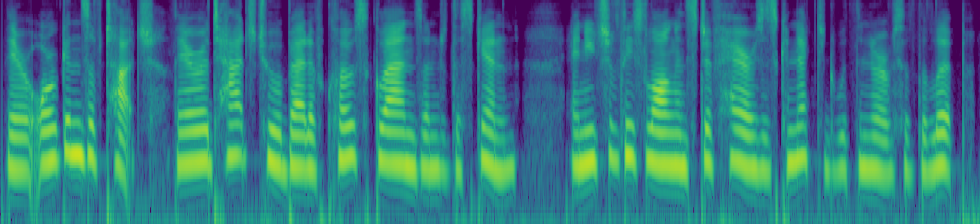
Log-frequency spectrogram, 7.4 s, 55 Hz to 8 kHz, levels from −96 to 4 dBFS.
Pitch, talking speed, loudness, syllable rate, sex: 205 Hz, 270 wpm, -17 LUFS, 6.6 syllables/s, female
